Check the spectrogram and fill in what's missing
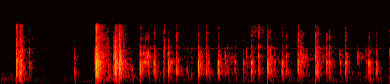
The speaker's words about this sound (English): Let's see what happens. I'm typing it in. Okay.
